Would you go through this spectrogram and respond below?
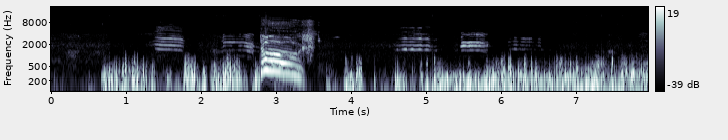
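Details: Goat together with its kid: several short, thin, high bleats, one loud harsh bleat sweeping downward around the middle, then more brief high calls, over persistent low-pitched rumbling background noise.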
